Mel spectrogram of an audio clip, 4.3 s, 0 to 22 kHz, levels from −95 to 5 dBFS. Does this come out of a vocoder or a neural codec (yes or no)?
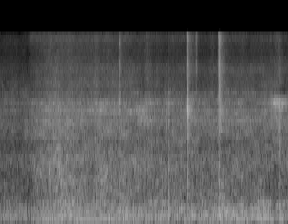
yes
